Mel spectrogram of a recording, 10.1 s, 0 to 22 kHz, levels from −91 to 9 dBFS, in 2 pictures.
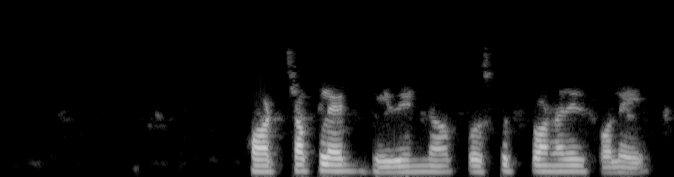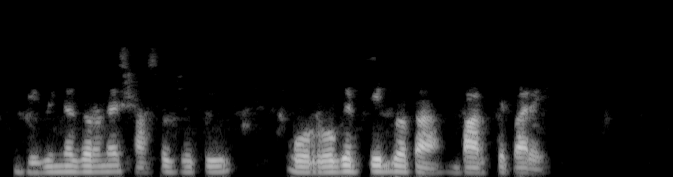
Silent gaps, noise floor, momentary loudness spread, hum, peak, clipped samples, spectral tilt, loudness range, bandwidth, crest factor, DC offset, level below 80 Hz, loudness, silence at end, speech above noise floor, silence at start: none; -86 dBFS; 13 LU; none; -2 dBFS; under 0.1%; -11 dB/octave; 4 LU; 6.2 kHz; 22 dB; under 0.1%; -66 dBFS; -22 LUFS; 1 s; 65 dB; 1.9 s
